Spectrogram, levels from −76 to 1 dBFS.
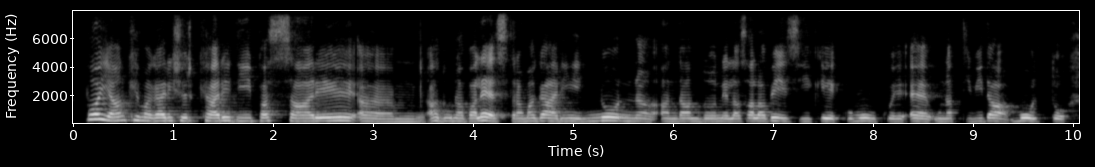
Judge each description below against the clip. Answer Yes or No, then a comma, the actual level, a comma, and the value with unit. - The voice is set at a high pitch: Yes, high, 215 Hz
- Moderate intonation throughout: No, narrow, 2.3 semitones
